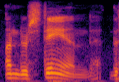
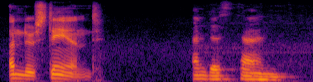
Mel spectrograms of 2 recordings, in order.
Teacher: Okay, this word here is understand. The stress is at the end of this word.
